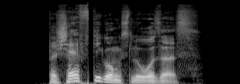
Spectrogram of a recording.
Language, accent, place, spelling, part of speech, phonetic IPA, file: German, Germany, Berlin, beschäftigungsloses, adjective, [bəˈʃɛftɪɡʊŋsˌloːzəs], De-beschäftigungsloses.ogg
- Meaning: strong/mixed nominative/accusative neuter singular of beschäftigungslos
